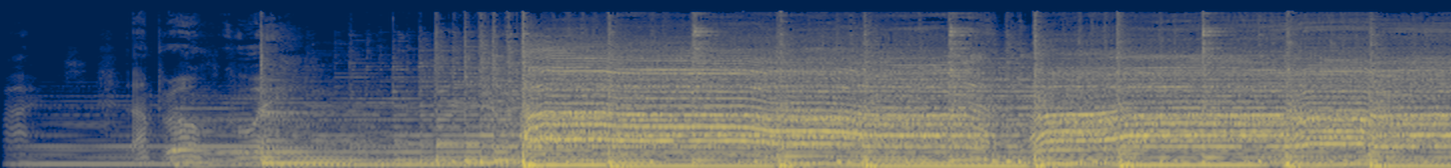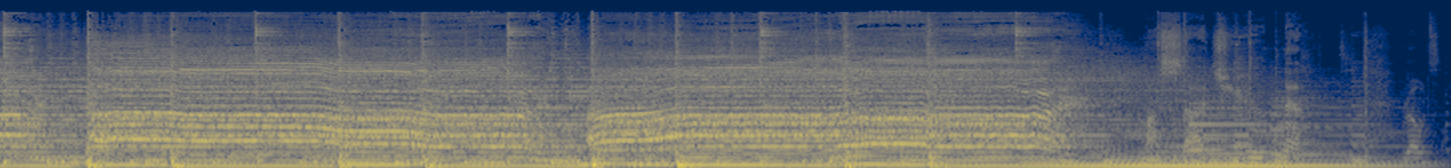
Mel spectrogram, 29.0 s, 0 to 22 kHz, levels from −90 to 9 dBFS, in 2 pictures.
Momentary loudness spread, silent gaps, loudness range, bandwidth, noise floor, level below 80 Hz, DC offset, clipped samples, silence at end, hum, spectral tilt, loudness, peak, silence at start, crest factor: 11 LU; none; 8 LU; 16.5 kHz; -40 dBFS; -22 dBFS; under 0.1%; under 0.1%; 0.3 s; none; -5.5 dB/octave; -15 LUFS; 0 dBFS; 0.4 s; 14 dB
